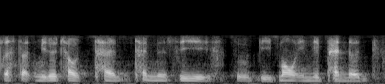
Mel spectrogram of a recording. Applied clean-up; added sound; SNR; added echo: neural separator model SepFormer DNS4.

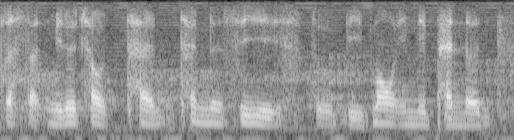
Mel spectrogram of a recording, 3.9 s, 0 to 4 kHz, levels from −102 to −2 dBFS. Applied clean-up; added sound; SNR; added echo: none; Sliding door; 16 dB; none.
